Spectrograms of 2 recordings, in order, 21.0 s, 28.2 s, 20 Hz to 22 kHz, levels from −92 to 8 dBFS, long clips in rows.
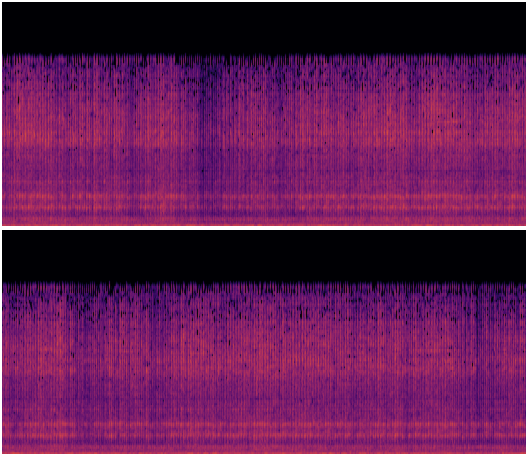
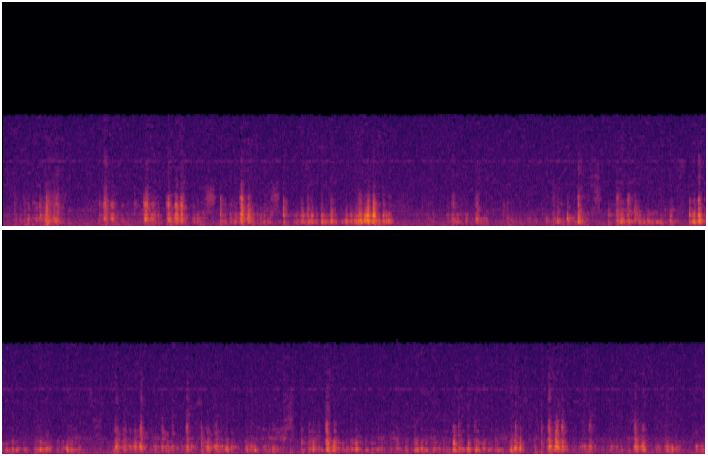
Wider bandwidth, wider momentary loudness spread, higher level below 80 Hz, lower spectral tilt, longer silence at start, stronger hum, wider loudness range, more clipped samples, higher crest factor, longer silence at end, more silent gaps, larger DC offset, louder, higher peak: first, 17 kHz vs 11.5 kHz; second, 5 LU vs 17 LU; first, -58 dBFS vs -74 dBFS; second, -1.5 dB/octave vs -3.5 dB/octave; about the same, 0 s vs 0 s; neither; second, 2 LU vs 8 LU; neither; second, 22 dB vs 28 dB; about the same, 0 s vs 0 s; neither; neither; about the same, -33 LUFS vs -35 LUFS; second, -14 dBFS vs -8 dBFS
